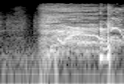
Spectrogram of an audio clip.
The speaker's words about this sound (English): Sorry. Oh. I'm gonna be I'm gonna be coughing a little bit uh, this episode, and I apologize.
